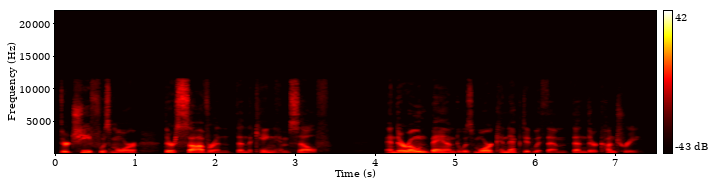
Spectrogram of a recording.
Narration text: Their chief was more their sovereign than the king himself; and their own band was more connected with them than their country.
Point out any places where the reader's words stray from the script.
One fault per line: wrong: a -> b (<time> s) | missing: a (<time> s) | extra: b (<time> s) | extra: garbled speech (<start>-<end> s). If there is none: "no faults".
no faults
